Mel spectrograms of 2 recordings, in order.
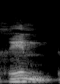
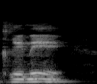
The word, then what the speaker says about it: Rennes: And before I say, when I was writing the questions, and I used to think the city, it's called Rennes, not René.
